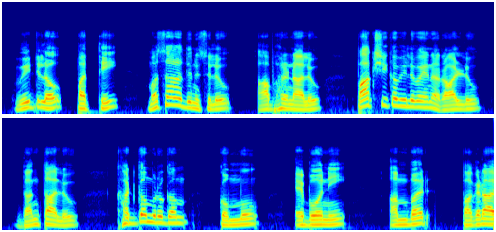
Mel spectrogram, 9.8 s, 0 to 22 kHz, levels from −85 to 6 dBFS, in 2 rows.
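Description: No technical faults are audible in this recording.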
